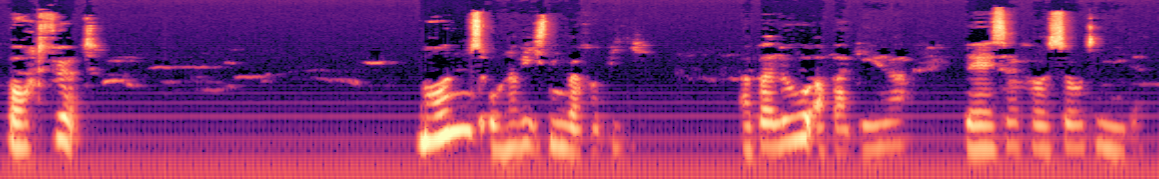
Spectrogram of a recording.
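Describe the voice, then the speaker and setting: A woman narrating a children's storybook in a lively, expressive way. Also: mid-range voice, pauses often, slightly rough, no echo, soft background music, low-quality recording. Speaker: audiobook narrator.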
